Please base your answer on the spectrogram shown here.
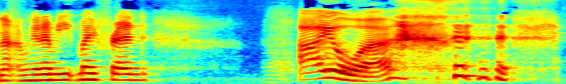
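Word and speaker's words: Ayawoa: And then I'm gonna meet my friend, Iowa. It's spelled A-Y-A-W-O-A. Very weird. But she's like, no, it's Iowa, like the state.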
